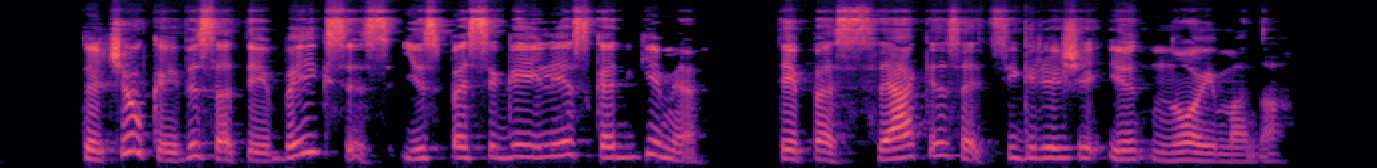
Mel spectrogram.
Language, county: Lithuanian, Telšiai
